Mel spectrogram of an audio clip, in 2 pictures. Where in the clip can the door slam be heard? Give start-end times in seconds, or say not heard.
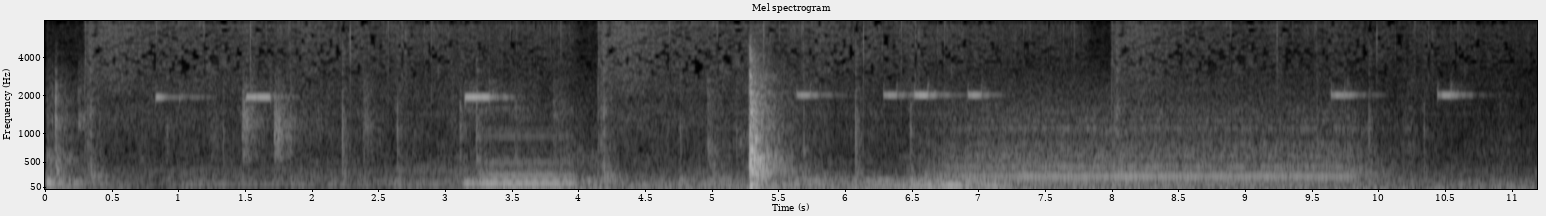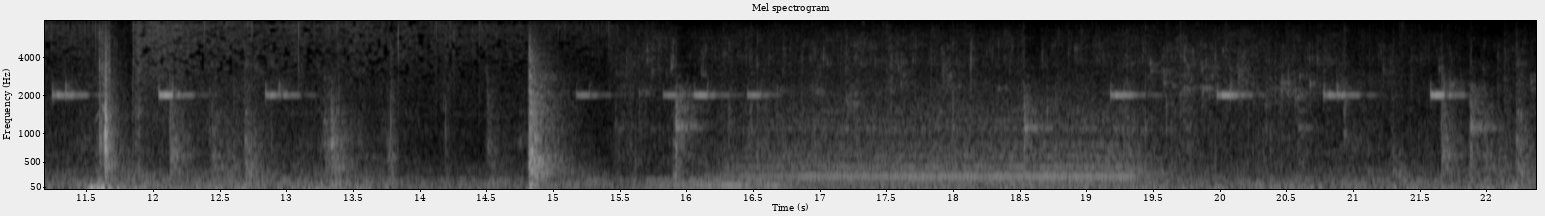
11.5-11.9.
